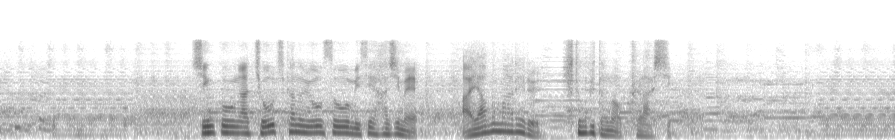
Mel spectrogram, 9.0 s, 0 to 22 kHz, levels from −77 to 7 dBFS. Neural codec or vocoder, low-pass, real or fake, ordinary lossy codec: codec, 16 kHz, 0.9 kbps, LongCat-Audio-Codec; none; fake; none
